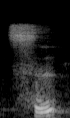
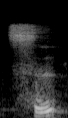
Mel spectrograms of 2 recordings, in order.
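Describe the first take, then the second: First: It is said with a native Mandarin sound. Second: The same.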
